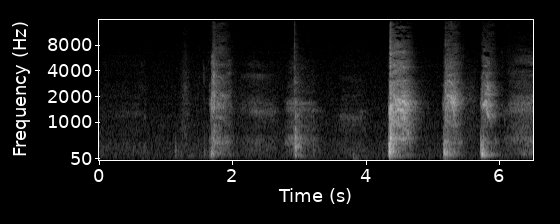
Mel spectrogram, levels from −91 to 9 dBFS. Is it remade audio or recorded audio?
remade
